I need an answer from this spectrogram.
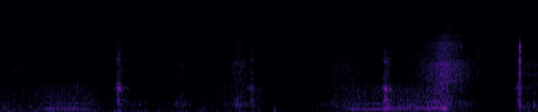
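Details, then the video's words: Shadow, a pet cat in deep sleep, snoring indoors: two soft, low, raspy drawn-out breaths, one early and a longer one near the end, with faint clicks and quiet room hiss between them. "Snoring Kitty In A Deep Sleep"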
